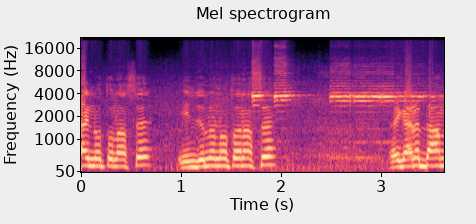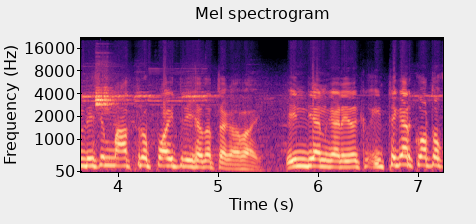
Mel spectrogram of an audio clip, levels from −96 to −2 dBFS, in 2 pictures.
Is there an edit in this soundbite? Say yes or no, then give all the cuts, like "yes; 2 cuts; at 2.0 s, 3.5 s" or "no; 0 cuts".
no; 0 cuts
